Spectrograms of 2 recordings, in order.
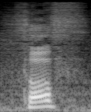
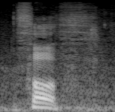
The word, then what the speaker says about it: Thoth: We were it's- just arguing about pronouncing the name of Thoth.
